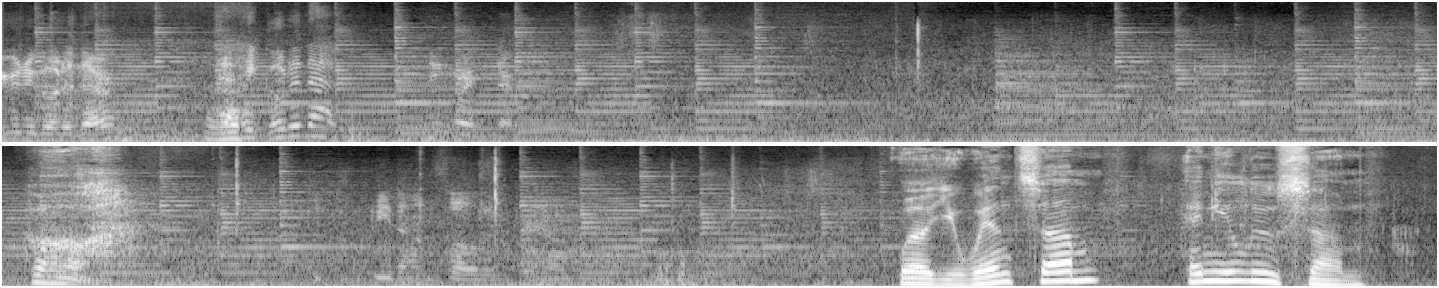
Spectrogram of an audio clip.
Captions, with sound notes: You're gonna go to there? Hey, go to that thing right there. [Wind blowing] Oh. Get your feet on solid ground. Well, you win some, and you lose some.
